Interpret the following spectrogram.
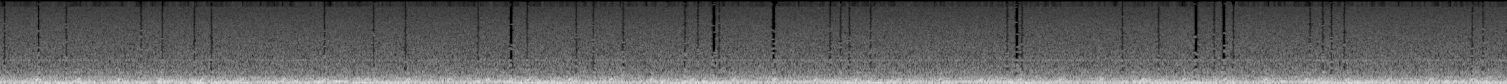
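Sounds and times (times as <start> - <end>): deep rumbling white noise: 0.0 - 15.0.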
